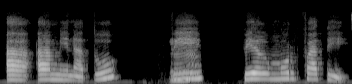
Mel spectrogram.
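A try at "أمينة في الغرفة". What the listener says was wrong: Bukan mu. Bukan mim. Mim. Iya, lain fil ghurfati. Aminatu fil ghurfati.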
